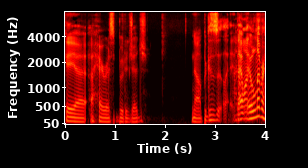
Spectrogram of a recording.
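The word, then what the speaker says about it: Buttigieg: his name Buddha judge I thought it was Buddha leg or some no Buddha judge mayor Pete it's a easier call on that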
